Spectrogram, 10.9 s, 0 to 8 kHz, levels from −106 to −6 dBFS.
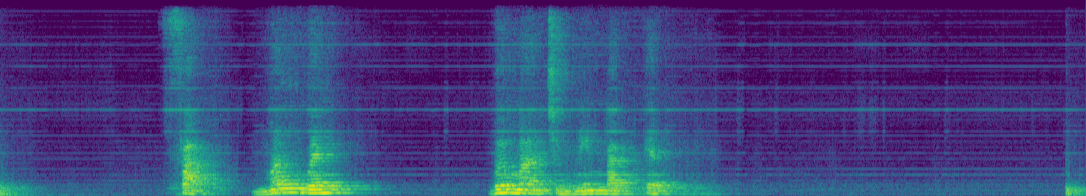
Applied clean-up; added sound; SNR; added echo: neural separator model SepFormer DNS4.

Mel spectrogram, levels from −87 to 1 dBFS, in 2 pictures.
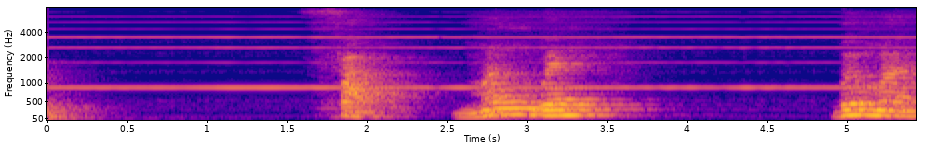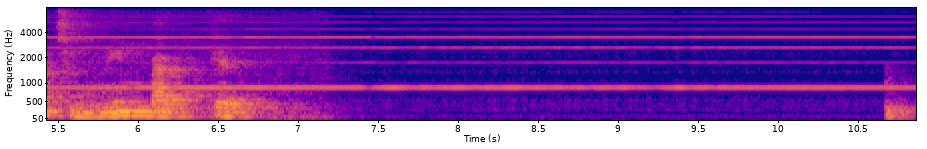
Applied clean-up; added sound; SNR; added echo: none; Bowed string instrument; 15 dB; reverberation time 0.8 s.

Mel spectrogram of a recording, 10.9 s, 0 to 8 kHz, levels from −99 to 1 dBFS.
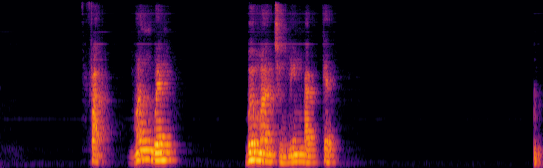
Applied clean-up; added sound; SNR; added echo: neural mask model DeepFilterNet 3.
